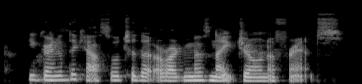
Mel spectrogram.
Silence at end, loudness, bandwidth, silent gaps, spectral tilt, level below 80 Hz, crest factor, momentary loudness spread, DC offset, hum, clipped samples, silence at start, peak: 0.2 s; -22 LUFS; 11.5 kHz; none; -6.5 dB/octave; -62 dBFS; 18 dB; 10 LU; under 0.1%; none; under 0.1%; 0.3 s; -4 dBFS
